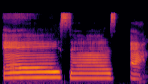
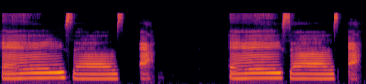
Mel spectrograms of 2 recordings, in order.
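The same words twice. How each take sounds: First: Very slow, stretched letter sound; drawn-out, model A says ah for the class; slow modelled sound. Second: Very slow, stretched repeat; slow modelled sound. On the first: Teacher to students, slowly stretching A says ah. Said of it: "I might say". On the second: Teacher repeating the sound slowly for students. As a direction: stretch each sound out for kids. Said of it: "Let's do it again". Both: Shown as a demonstration.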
